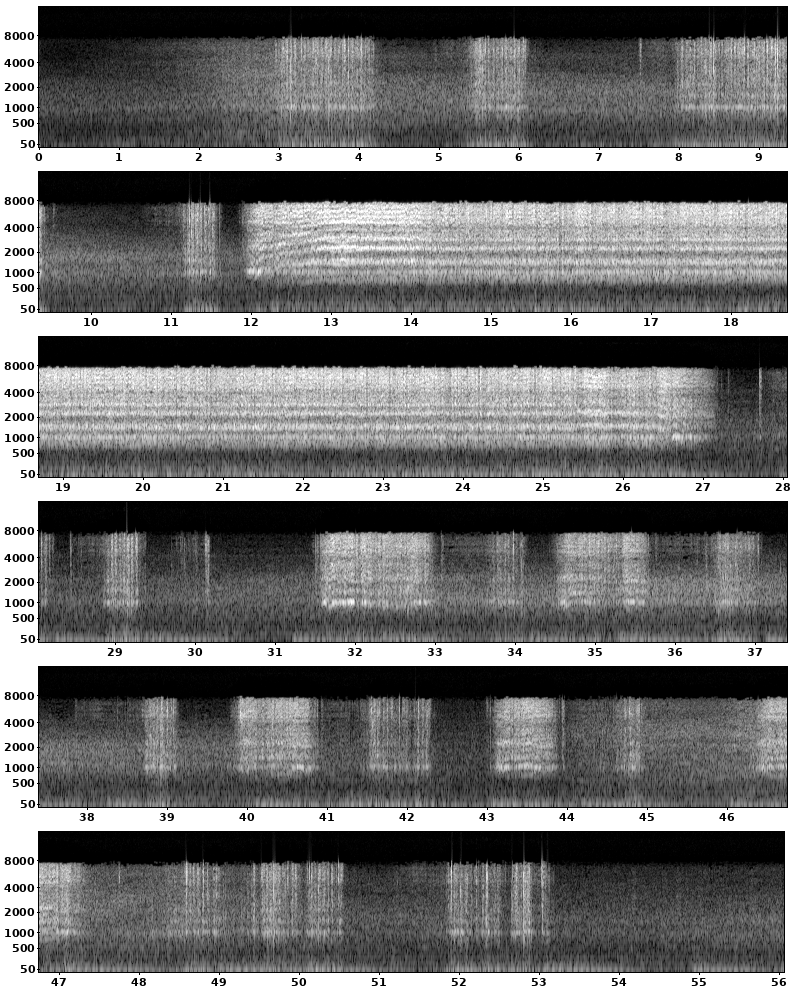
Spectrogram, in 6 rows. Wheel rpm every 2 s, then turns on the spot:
0, 30, 20, 10, 20, 30, 190, 200, 200, 200, 200, 200, 200, 30, 10, 40, 40, 40, 10, 20, 20, 20, 10, 30, 20, 10, 10, 0.
2-10 28-30 32-38 40-44 48-52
